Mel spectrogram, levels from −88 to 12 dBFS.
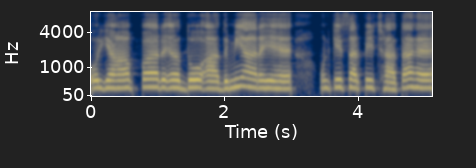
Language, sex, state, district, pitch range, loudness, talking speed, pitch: Hindi, female, Himachal Pradesh, Shimla, 220-235 Hz, -14 LUFS, 150 wpm, 230 Hz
